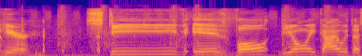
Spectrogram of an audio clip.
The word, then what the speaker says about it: Vogt: Oakland Athletics NBA referee right here Steve is Vault the only guy with a silent te in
